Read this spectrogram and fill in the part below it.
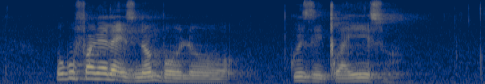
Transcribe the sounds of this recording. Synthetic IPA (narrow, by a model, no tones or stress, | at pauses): uk̬ufak̬ɛlaizinom̩bʱɔlɔ | k̬wiziǀwajiːsɔ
